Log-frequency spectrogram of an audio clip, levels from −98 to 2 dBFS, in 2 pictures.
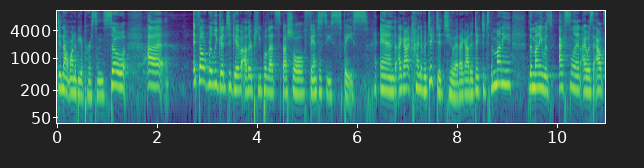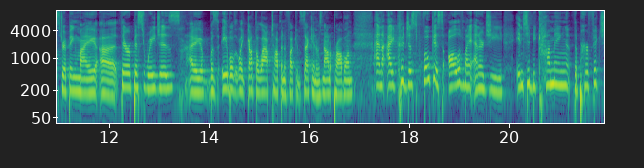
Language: English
